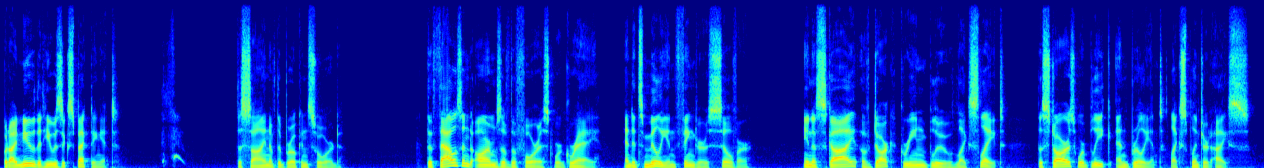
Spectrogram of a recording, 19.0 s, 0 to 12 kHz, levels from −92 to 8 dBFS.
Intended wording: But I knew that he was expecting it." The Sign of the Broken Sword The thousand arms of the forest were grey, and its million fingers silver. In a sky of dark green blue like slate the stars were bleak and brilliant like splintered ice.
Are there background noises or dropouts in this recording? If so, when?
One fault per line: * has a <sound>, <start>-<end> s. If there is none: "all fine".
* has a sneeze, 2.4-2.8 s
